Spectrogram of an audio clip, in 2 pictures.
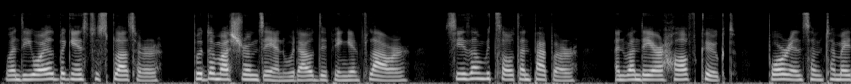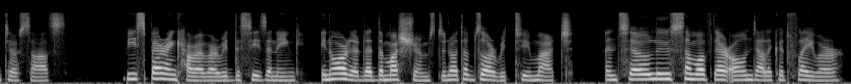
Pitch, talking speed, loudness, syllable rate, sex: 210 Hz, 195 wpm, -18 LUFS, 5.5 syllables/s, female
